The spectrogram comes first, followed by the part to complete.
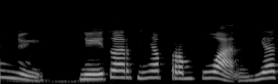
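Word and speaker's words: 女: Tulisan ini bacanya nü.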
